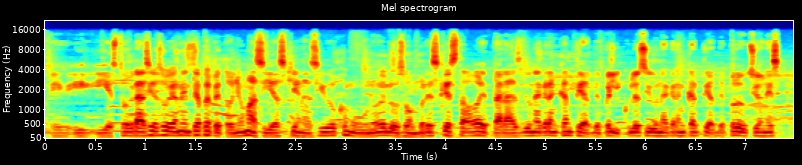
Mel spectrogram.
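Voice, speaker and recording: A man hosts a radio interview, and he talks quickly. He strings his long questions together with plenty of asides. Loud music plays under his voice throughout. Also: medium pitch, fairly even intonation. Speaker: radio host.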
